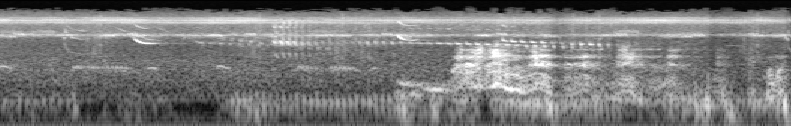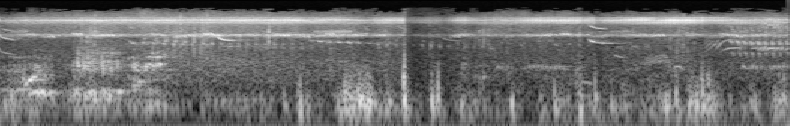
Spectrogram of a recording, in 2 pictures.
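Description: Leopards growling during mating, loudest about three seconds in, with shorter growls around five to six seconds.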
